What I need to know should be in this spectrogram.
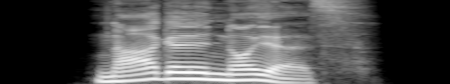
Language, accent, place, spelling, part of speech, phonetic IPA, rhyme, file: German, Germany, Berlin, nagelneues, adjective, [ˈnaːɡl̩ˈnɔɪ̯əs], -ɔɪ̯əs, De-nagelneues.ogg
- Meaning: strong/mixed nominative/accusative neuter singular of nagelneu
